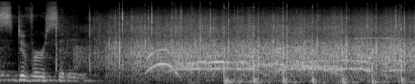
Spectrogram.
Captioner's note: cheers, applause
